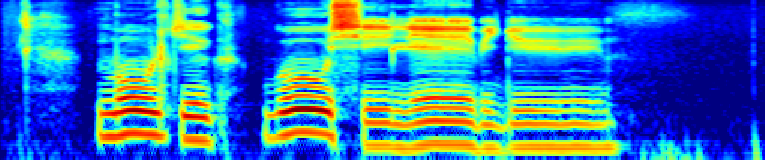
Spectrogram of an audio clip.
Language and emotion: Russian, sad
